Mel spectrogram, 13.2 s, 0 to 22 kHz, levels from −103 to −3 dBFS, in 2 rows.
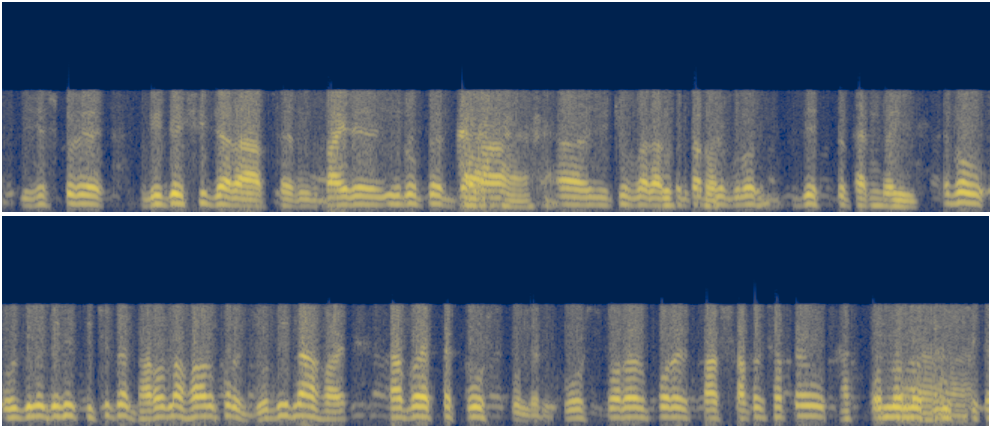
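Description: From start to finish the speech carries an echo with no canceller: the far end's loudspeaker feeds back into its microphone, and nothing removes it, so each phrase returns roughly half a second later, about 25 dB down and thin. On a spectrogram every syllable has a faint, delayed ghost; the waveform shows small trailing bursts after each loud stretch.

Also throughout is tandem speech coding, with the signal decoded and re-encoded at each link. The rough, muffled, warbling quality points to three low-rate speech coders in a row. A spectrogram shows a hard ceiling at 3.9 kHz and smeared, blotchy harmonics.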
